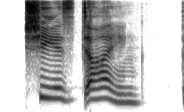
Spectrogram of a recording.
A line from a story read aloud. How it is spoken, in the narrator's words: the professor said sadly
